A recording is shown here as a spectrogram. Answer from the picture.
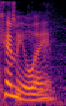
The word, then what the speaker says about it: Hemingway: pero que Ernest Hemingway, se pronuncia así, ¿no? Sí, Hemingway.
